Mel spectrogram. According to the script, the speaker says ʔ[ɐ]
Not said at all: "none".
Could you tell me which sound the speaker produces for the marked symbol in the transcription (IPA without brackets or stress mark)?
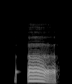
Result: ɐ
